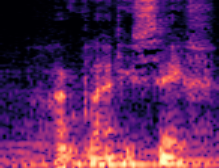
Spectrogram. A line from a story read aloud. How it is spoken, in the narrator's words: he muttered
